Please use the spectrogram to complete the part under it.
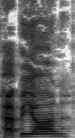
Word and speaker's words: Papillon: Isn't it Papillon? Like, the French word for yeah. butterfly? – Oh, okay. Papillon.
